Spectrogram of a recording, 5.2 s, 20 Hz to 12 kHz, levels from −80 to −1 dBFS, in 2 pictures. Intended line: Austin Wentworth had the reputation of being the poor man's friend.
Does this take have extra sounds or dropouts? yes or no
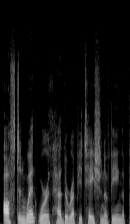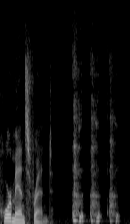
yes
